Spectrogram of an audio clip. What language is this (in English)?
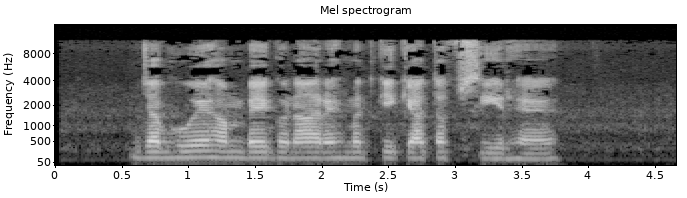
Urdu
